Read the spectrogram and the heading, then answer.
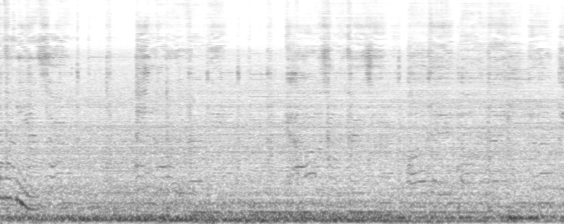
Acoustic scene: car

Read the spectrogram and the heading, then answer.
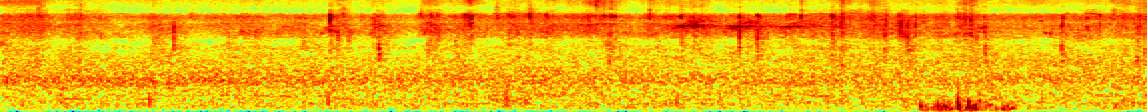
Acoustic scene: park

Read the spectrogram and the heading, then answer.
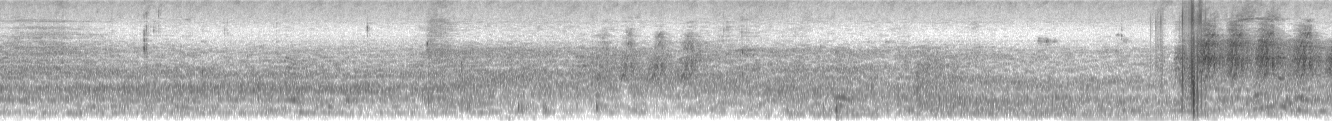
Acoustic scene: residential area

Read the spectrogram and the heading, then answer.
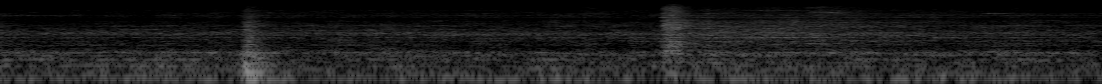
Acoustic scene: residential area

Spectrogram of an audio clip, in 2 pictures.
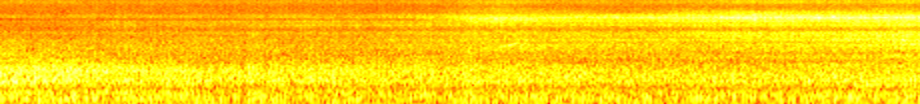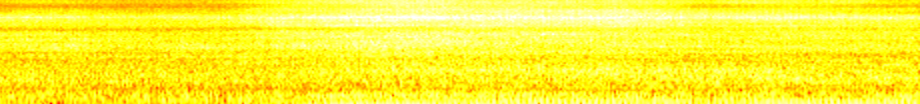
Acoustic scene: residential area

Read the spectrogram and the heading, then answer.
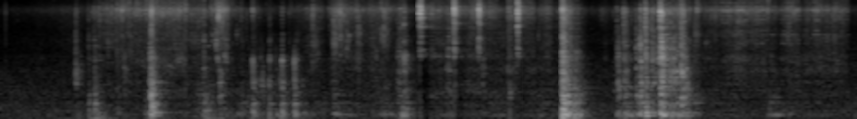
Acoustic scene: kitchen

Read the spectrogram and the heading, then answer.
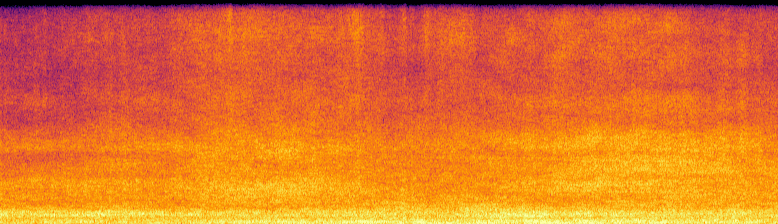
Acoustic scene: street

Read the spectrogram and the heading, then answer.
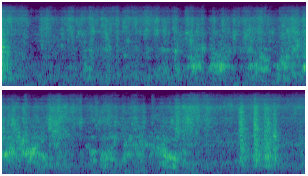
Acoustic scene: kitchen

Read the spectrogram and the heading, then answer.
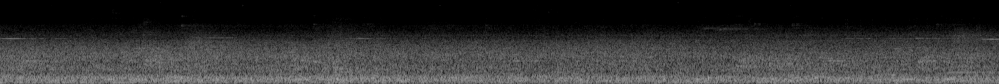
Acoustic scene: subway station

